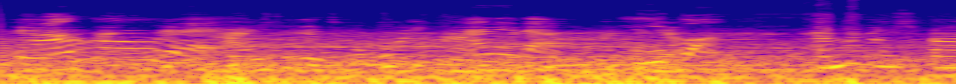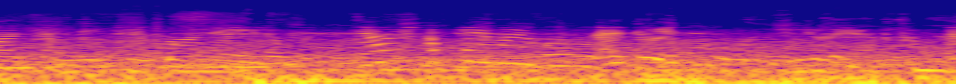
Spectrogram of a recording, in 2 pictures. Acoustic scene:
car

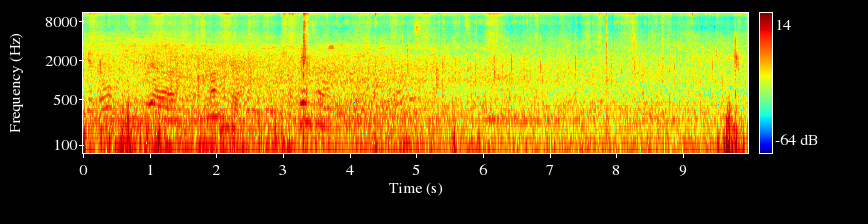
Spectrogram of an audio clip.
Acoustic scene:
residential area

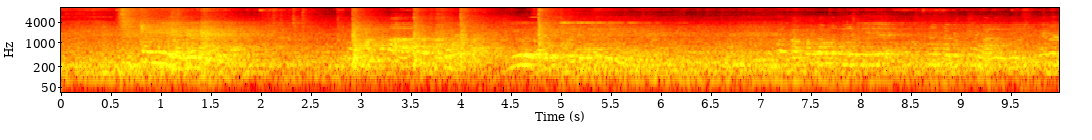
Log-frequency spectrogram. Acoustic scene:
subway station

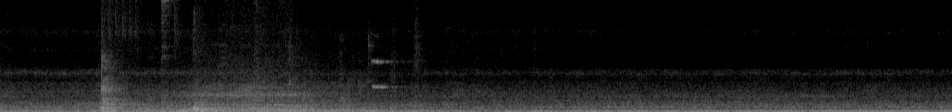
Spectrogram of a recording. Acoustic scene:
elevator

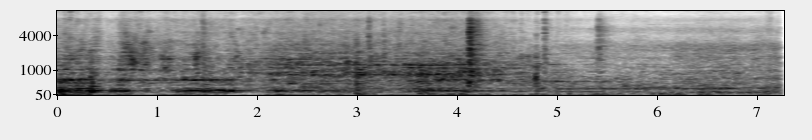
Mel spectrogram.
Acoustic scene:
restroom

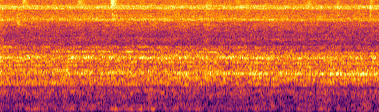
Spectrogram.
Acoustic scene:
restroom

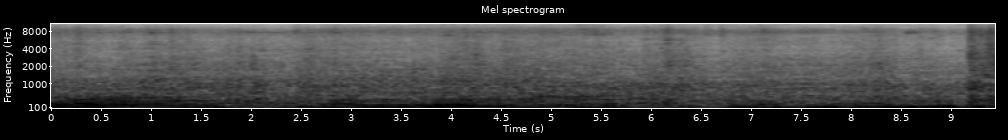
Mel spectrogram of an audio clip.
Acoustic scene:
street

